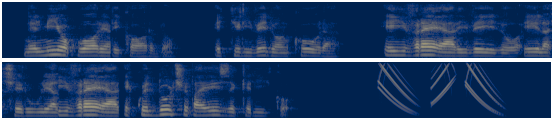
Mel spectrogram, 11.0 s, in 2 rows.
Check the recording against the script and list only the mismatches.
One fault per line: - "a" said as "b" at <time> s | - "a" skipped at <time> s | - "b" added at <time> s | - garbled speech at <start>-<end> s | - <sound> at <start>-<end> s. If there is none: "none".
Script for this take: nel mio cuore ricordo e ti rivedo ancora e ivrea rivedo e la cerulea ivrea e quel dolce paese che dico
- chirp at 9.3-10.6 s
